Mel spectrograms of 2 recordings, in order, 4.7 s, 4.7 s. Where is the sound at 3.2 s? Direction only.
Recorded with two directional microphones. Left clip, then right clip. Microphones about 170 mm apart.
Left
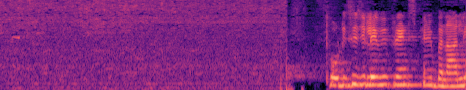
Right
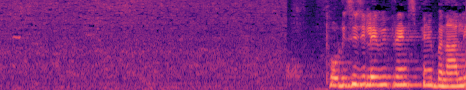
60° right (ahead or behind).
